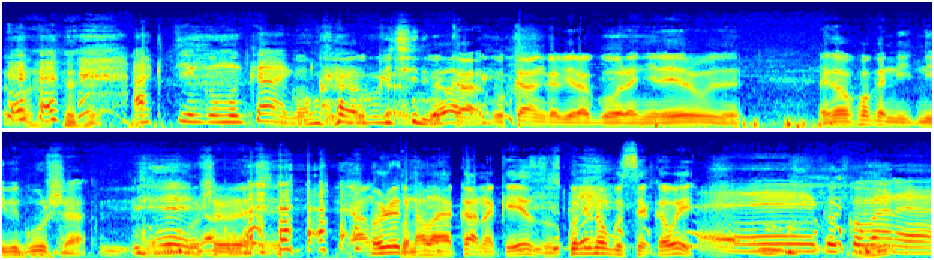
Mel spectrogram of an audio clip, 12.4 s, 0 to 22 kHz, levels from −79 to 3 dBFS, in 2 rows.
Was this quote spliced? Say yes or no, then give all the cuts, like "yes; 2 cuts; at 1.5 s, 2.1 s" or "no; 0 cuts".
yes; 1 cut; at 8.9 s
